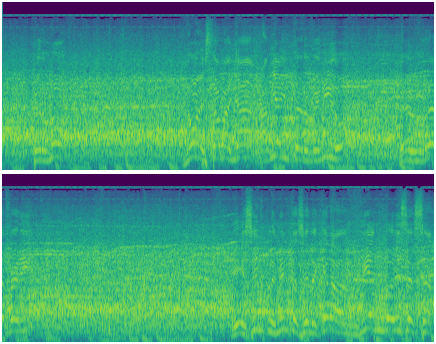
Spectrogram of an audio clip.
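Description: Arena crowd cheering and shouting at a boxing knockout: a dense, steady wall of crowd noise with many overlapping voices calling out above it.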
